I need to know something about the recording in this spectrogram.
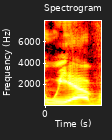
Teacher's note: de nuevo saltamos la H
